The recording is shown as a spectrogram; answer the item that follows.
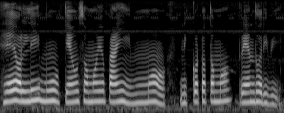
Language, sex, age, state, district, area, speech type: Odia, female, 18-30, Odisha, Balasore, rural, read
